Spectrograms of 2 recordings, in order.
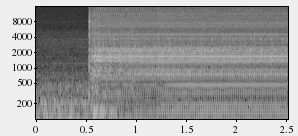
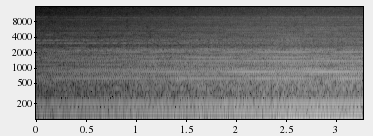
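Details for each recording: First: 2017 BMW 5 Series F11, rear sagging, both rear air springs already replaced: compressor commanded via scan tool gives steady high electric hum and whirring pump but car doesn't rise; compressor vent valve stuck open. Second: 2017 BMW 5 Series F11 with new air suspension compressor fitted to fix rear sag: steady electric buzz with low hum builds smoothly as it raises the car; healthy, should reach at least 10 bar.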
